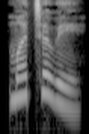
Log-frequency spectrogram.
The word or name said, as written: ಮಚ್ವೆ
